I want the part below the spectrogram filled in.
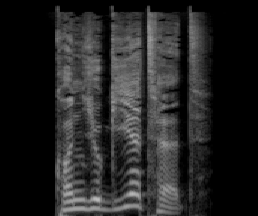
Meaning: inflection of konjugieren: 1. second-person plural preterite 2. second-person plural subjunctive II
- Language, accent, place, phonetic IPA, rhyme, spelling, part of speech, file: German, Germany, Berlin, [kɔnjuˈɡiːɐ̯tət], -iːɐ̯tət, konjugiertet, verb, De-konjugiertet.ogg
